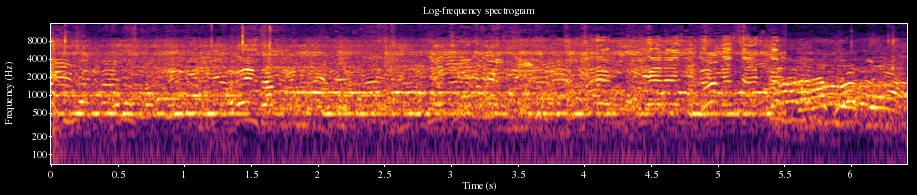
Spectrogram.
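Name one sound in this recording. A crowd of men shouts and argues loudly outdoors.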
